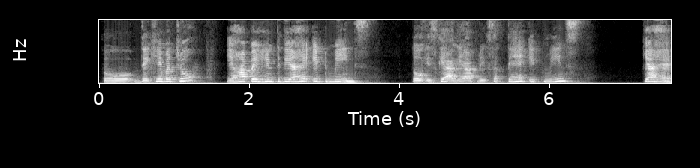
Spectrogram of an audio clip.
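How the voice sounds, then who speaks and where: A woman's voice: mid-range voice, takes it slowly, roomy sound. A woman teacher, reading English textbook lines and explaining them in Hindi, sounding out letters for the children.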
